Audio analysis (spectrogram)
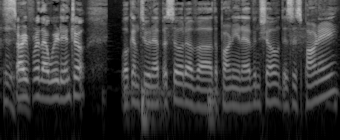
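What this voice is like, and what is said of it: Scratchy, deep voice from a cold. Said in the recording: “my voice sounds. I know it's kind of scratchy ... it sounds hot ... I like my deep voice when I'm sick”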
